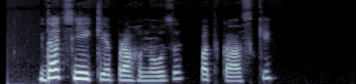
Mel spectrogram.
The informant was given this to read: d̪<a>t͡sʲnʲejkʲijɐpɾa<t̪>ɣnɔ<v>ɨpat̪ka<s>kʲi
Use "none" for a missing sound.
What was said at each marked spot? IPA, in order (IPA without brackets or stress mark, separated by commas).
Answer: a, none, z, s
